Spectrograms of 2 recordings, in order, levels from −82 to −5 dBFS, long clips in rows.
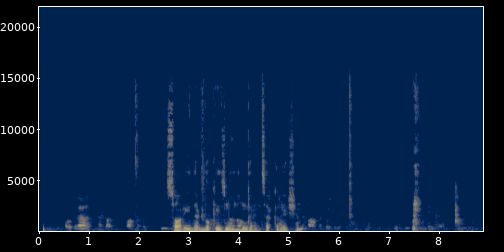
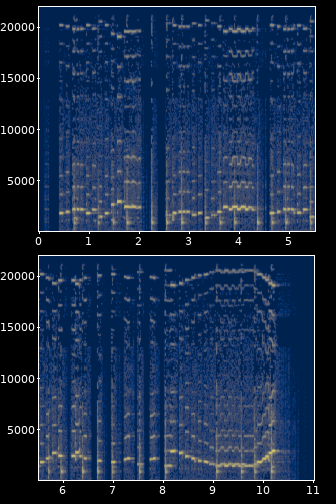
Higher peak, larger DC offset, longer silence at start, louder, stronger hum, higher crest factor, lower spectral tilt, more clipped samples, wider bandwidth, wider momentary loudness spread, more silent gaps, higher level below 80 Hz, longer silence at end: second, -14 dBFS vs -8 dBFS; second, under 0.1% vs 0.1%; second, 0.05 s vs 0.4 s; second, -34 LUFS vs -24 LUFS; neither; first, 24 dB vs 18 dB; first, -6 dB/octave vs 2 dB/octave; neither; second, 15.5 kHz vs over 20 kHz; first, 22 LU vs 9 LU; second, none vs 2.38-2.51 s, 6.57-6.63 s, 7.94-8.00 s; about the same, -66 dBFS vs -68 dBFS; second, 0.45 s vs 0.7 s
